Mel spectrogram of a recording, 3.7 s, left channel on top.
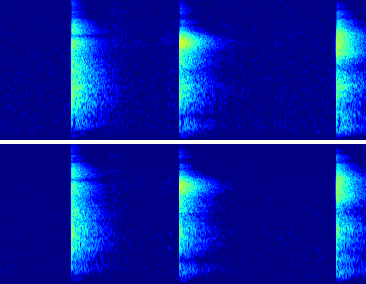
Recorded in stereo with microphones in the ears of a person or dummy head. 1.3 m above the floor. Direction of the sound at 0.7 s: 5° right (ahead or behind).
